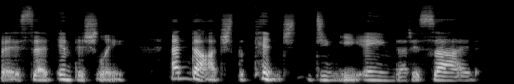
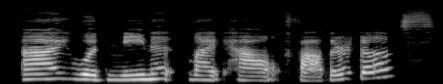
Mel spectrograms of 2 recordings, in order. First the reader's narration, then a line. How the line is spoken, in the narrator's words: Sushui said slowly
